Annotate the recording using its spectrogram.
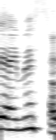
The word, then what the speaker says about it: Amess: David Amos. Am I saying that right, or is Amos? – Yeah, David Amos, okay.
